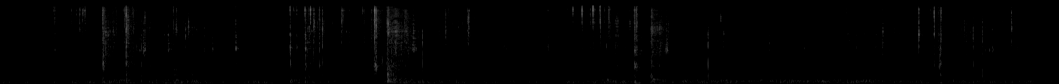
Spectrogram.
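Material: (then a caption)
Soap. A solid white bar of soap with a bronze-coated surface is held in the hand and carved with a utility knife blade, shaving it into thin, crumbly curls. Irregular bursts of crisp, bright scraping and crackling come in quick clusters, separated by quiet pauses. The cuts are dry, with almost no low end and no ring after each stroke.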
